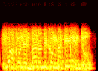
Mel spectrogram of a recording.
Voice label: voice message fire in tank, crew tanks italian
